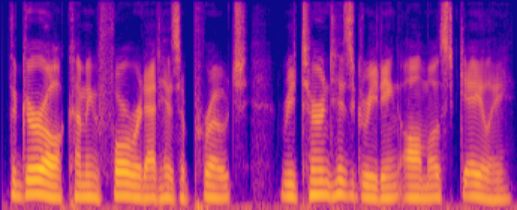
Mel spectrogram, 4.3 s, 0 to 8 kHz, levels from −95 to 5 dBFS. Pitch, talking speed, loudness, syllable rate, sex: 120 Hz, 165 wpm, -17 LUFS, 5.2 syllables/s, male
